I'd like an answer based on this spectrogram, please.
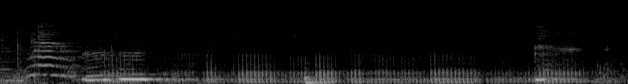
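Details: F2 Savannah cat Zara, a female pet, happy and excited after her morning shower: a rising-falling meow with bright harmonics opens, then steady low purring with short chirps, a second meow near the end, and a woman's soft voice.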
